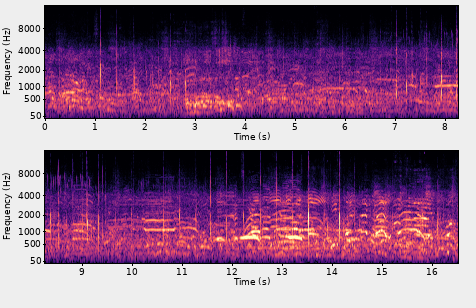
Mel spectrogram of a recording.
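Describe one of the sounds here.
A crowd of spectators calls out and cheers outdoors, with many voices that grow louder and more excited.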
